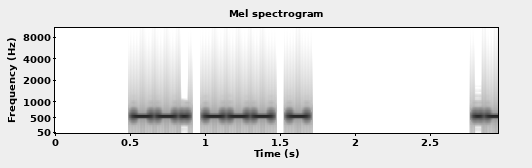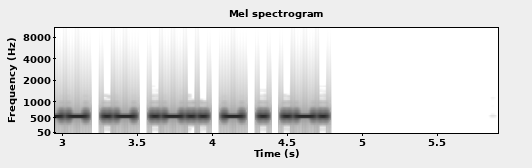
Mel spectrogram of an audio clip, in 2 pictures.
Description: Morse code, heard as a keyed tone, about 30 wpm, 550 Hz. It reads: GOT WALTER
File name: Ultimate Word List / 30WPM Ultimate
